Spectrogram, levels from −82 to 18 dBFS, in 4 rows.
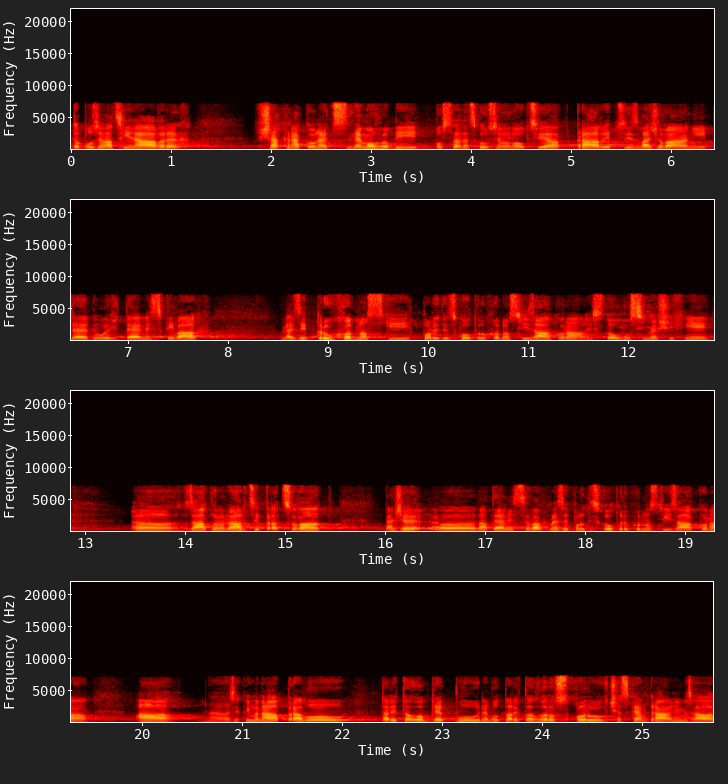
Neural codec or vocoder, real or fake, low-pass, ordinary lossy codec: codec, 32 kHz, 1.9 kbps, SNAC; fake; 7.2 kHz; MP3, 48 kbps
